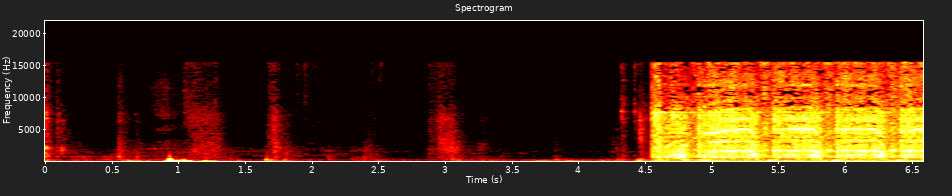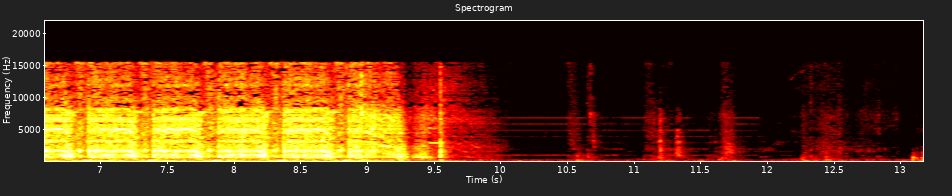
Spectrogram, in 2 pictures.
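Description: Starter cranking a 2006 Nissan Altima's four-cylinder engine for about five seconds, starting about four and a half seconds in, with even pulses about three a second, for a compression test on cylinder two. A few small clicks and a knock come before it.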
